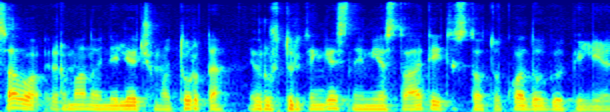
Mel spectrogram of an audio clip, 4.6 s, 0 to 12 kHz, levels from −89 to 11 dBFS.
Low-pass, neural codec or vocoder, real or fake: 10.8 kHz; codec, 44.1 kHz, 7.8 kbps, DAC; fake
